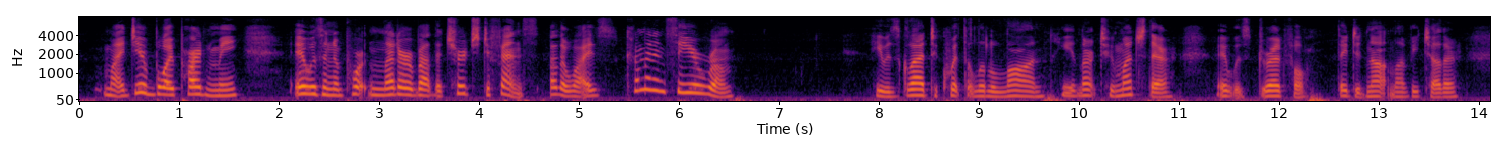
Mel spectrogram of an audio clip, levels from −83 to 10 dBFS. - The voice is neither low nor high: No, high, 205 Hz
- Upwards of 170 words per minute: Yes, average, 185 wpm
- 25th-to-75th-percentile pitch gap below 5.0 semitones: No, average, 5.3 semitones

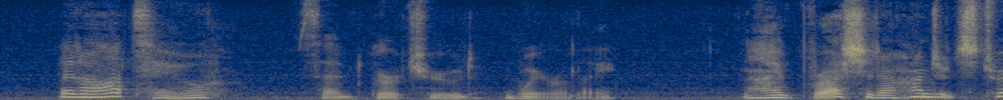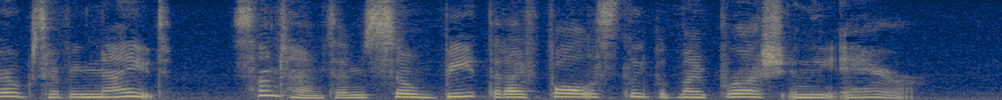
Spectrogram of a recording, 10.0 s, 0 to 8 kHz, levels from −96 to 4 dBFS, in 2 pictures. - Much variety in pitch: No, average, 4.1 semitones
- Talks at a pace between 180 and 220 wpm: No, average, 170 wpm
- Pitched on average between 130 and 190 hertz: No, high, 235 Hz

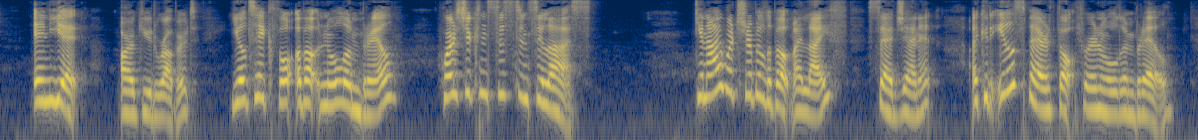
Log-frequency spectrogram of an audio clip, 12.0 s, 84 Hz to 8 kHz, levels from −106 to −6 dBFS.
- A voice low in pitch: No, very high, 280 Hz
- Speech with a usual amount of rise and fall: No, wide, 8.4 semitones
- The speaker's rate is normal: Yes, average, 165 wpm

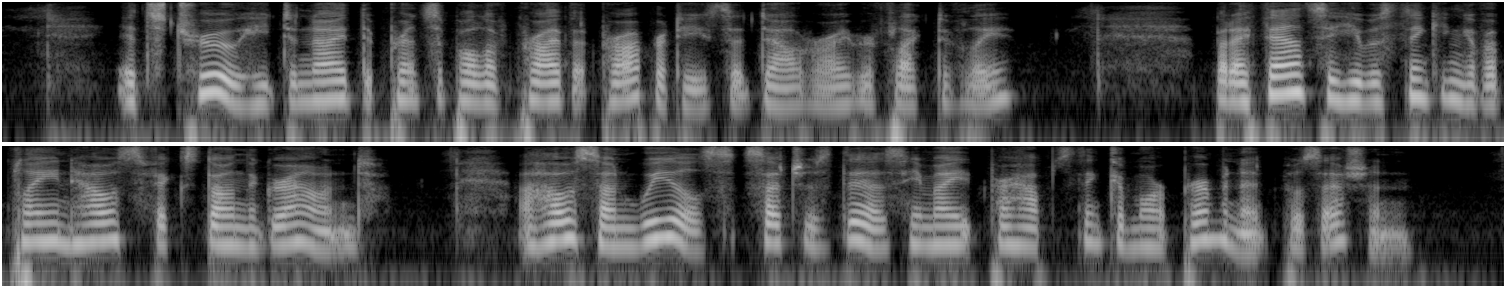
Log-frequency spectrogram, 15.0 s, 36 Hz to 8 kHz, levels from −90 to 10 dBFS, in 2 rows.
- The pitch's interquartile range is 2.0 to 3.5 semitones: Yes, average, 2.8 semitones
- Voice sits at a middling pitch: Yes, medium, 180 Hz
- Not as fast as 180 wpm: Yes, average, 170 wpm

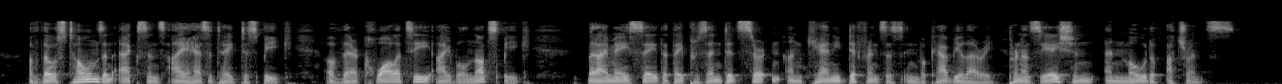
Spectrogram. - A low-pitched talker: Yes, very low, 90 Hz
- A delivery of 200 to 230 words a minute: No, average, 155 wpm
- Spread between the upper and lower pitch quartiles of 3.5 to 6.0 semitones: No, average, 3.0 semitones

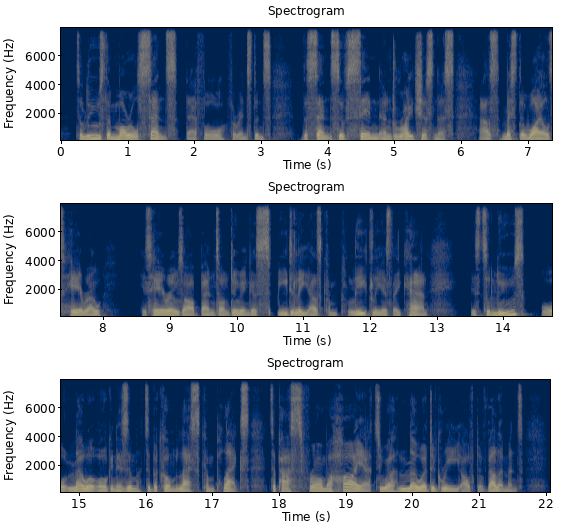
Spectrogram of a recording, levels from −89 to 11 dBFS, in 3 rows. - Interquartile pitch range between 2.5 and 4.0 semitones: No, average, 5.1 semitones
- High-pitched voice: No, low, 130 Hz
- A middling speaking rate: Yes, average, 145 wpm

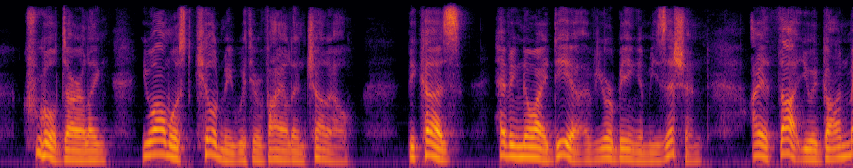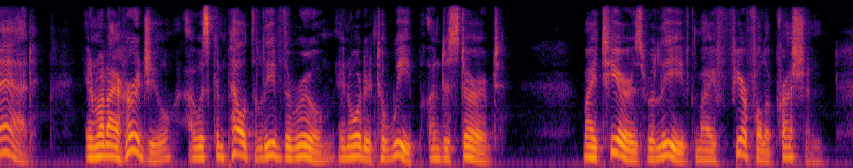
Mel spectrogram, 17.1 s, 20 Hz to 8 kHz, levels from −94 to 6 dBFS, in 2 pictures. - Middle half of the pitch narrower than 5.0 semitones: No, wide, 5.4 semitones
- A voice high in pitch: No, low, 135 Hz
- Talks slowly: No, average, 165 wpm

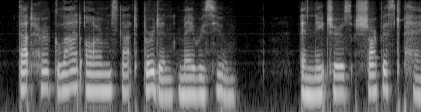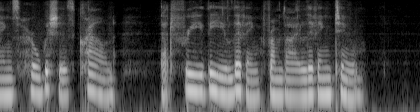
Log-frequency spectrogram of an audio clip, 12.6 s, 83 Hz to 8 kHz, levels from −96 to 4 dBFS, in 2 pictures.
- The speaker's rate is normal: No, slow, 110 wpm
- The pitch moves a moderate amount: Yes, average, 3.4 semitones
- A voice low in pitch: No, medium, 175 Hz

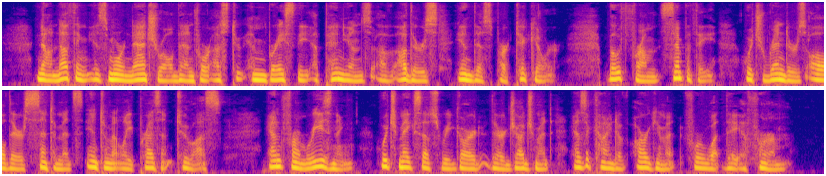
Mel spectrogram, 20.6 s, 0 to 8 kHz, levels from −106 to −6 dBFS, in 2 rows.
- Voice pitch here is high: No, medium, 140 Hz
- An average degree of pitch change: Yes, average, 3.7 semitones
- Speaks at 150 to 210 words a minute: No, slow, 135 wpm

